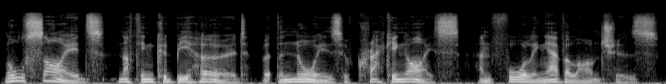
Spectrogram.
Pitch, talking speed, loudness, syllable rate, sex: 100 Hz, 145 wpm, -17 LUFS, 4.1 syllables/s, male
